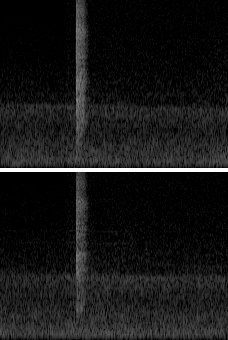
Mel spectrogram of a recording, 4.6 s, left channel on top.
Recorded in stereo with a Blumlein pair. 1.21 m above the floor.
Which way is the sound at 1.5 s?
40° left.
